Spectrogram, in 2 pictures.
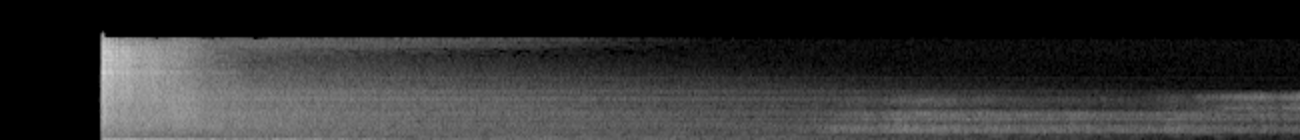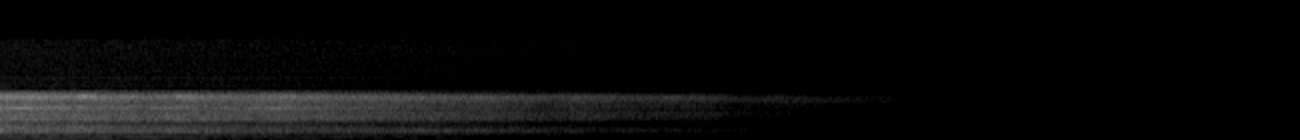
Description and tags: Hit/stab soundeffect for theatre and film. Made using Cubase Pro.
fx, punch, stab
